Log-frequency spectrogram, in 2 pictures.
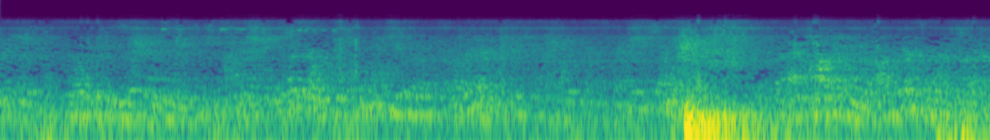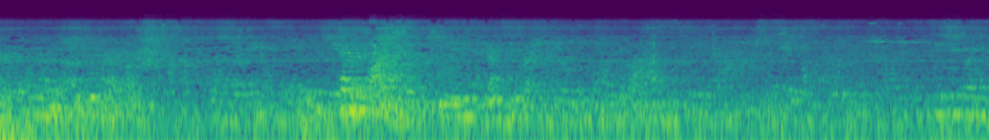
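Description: Footsteps pad across a hard floor.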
